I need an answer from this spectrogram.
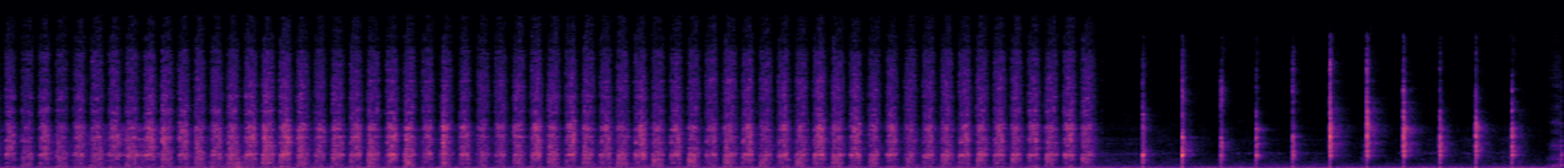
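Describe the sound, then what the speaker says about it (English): Whole fresh nutmeg is rubbed against a fine grater in fast, steady rasping strokes, close and loud, then slows into distinct, evenly spaced scrapes near the end. "Now I have a fresh nutmeg. I'm going to give this a healthy grating without grating my finger."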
